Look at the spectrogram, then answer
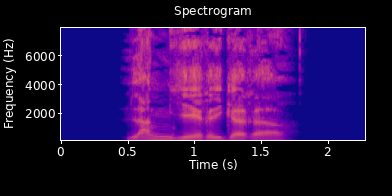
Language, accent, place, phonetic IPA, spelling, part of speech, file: German, Germany, Berlin, [ˈlaŋˌjɛːʁɪɡəʁɐ], langjährigerer, adjective, De-langjährigerer.ogg
- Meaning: inflection of langjährig: 1. strong/mixed nominative masculine singular comparative degree 2. strong genitive/dative feminine singular comparative degree 3. strong genitive plural comparative degree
